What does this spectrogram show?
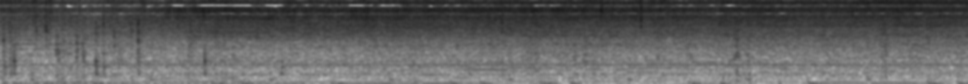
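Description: Raw scallops and sliced portobello mushrooms sizzling in hot oil in a pan, a steady frying hiss.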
